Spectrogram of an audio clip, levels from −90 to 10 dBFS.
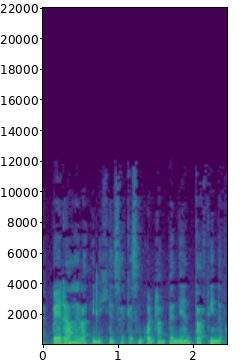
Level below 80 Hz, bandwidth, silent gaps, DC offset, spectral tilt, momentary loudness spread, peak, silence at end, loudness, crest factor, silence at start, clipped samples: -52 dBFS; 12 kHz; none; under 0.1%; -6 dB/octave; 7 LU; -2 dBFS; 0 s; -22 LUFS; 18 dB; 0 s; under 0.1%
